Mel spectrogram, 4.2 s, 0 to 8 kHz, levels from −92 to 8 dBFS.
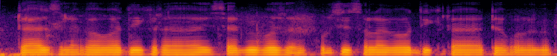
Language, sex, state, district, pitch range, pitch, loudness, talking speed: Hindi, male, Himachal Pradesh, Shimla, 110-115 Hz, 115 Hz, -16 LUFS, 230 wpm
